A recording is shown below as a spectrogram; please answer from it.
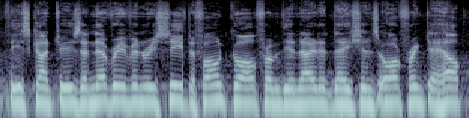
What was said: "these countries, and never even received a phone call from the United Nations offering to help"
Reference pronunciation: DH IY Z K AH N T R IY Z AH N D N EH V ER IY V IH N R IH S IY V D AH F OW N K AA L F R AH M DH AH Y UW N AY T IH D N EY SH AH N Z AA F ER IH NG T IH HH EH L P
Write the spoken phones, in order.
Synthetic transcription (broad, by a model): DH IY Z K AH N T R IY Z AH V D N EH V ER IY V IH N R IH S IY V D AH F OW N K AA L F R AH M DH AH Y UW N AY T IH D N EY SH AH N Z AA F ER IH NG T IH HH EH L P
